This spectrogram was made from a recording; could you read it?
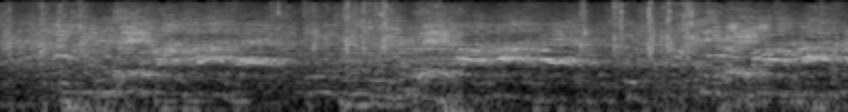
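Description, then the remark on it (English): A large crowd of Bucks basketball fans roars and cheers steadily, with dense overlapping voices and shouts holding a loud, continuous wall of sound throughout, swelling slightly in places. “And from the sound of the crowd, the Bucks fans are ready for Boston as well.”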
